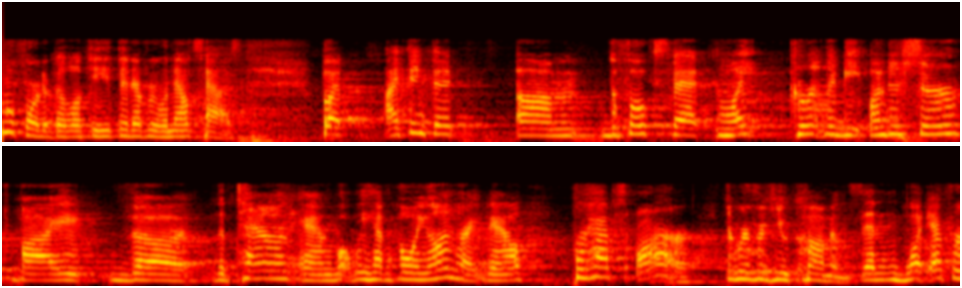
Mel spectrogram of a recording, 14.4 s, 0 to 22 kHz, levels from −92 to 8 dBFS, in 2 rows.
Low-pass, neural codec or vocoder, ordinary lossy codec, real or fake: 7.2 kHz; codec, 44.1 kHz, 2.6 kbps, SNAC; AAC, 48 kbps; fake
